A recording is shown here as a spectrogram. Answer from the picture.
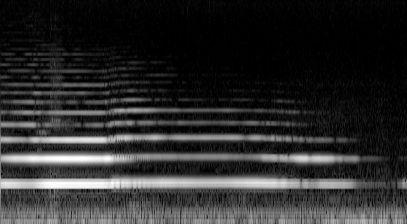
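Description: Soprano saxophone holding one long note, unaccompanied, which rises slightly in pitch about a second in and fades away near the end.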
